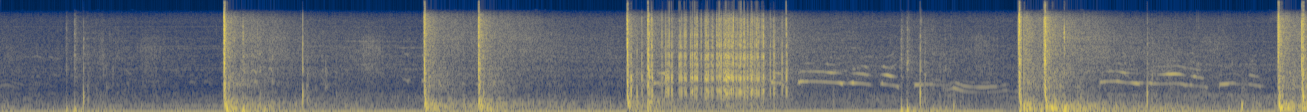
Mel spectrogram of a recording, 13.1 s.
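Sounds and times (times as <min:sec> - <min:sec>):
crackling firework reports: 0:00.0 - 0:13.0
firework booms: 0:02.2 - 0:08.3, 0:09.0 - 0:13.0.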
